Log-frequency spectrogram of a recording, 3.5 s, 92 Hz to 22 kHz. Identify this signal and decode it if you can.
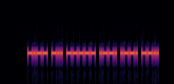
Morse code, heard as a keyed tone, about 40 wpm, 700 Hz. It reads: YD0PPZ
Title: DXCC-100 Call Signs - 6 Characters - Repeated 3x - 40wpm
